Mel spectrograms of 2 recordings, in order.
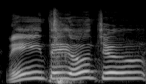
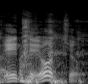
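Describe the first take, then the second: First: It is said in a high-pitched voice. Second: It is said in a low voice.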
